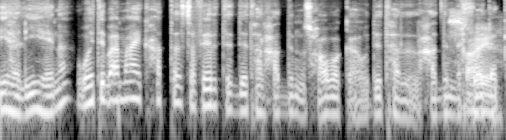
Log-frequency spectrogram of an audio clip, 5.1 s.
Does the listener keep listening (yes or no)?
no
